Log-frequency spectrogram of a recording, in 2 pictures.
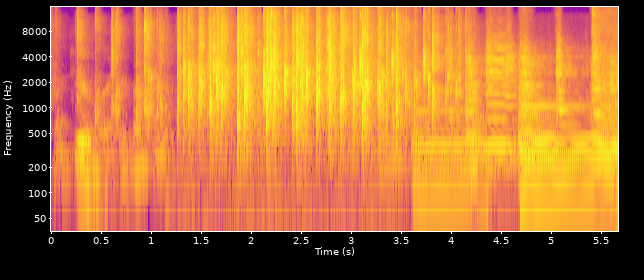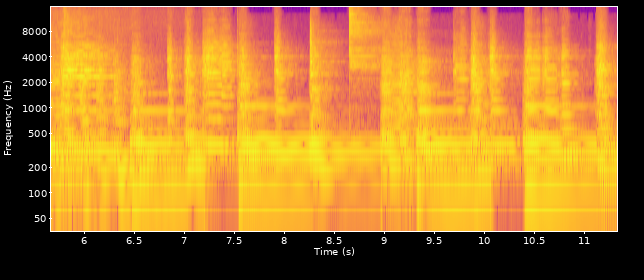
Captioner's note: applause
